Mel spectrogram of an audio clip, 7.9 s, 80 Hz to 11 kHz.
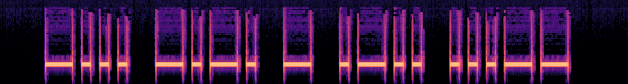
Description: Morse code, heard as a keyed tone, about 10 wpm, 800 Hz. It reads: BCTL3
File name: LEZIONI / 5 LBVC / 5 LBVC 10wpm 2349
